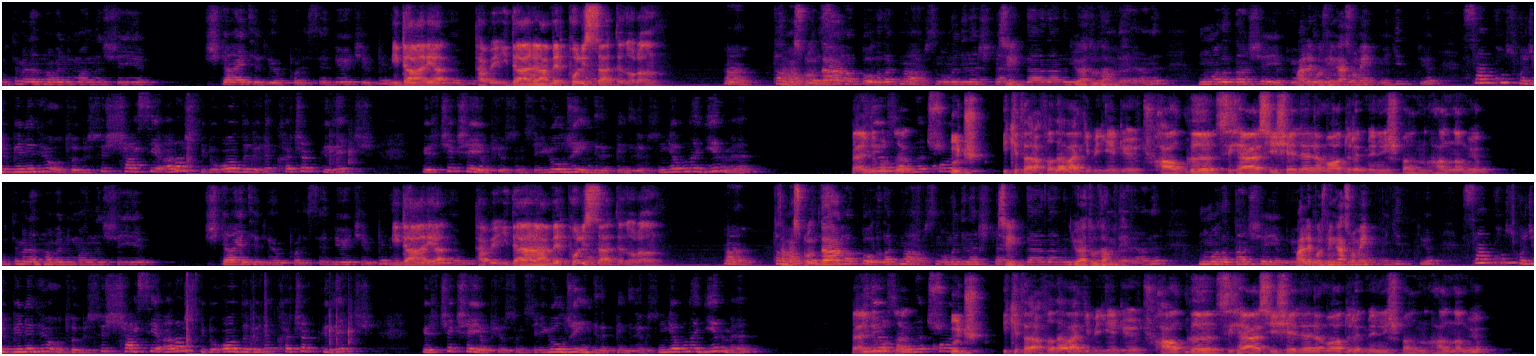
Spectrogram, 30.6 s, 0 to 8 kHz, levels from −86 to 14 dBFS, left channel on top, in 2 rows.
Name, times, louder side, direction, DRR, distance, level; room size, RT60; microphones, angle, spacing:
voice 1, 0.0-1.5 2.0-4.9 5.8-6.0 7.2-11.7 12.0-19.0 19.5-22.8 23.9-24.9 27.1-27.2 30.0-30.1, right 1 dB, 15° right, -1 dB, 0.8 m, -36 dB
voice 2, 3.9-4.4 4.7-6.6 23.8-25.1 25.3-30.1, left 2 dB, 15° left, 2 dB, 0.5 m, -29 dB
sound 1, 5.2-8.5 8.8-8.9 9.1-13.7 14.4-16.1 16.3-16.4 17.2-17.3 17.9-18.1 18.6-18.8, right 6 dB, 55° right, 0.3 m, -32 dB
3.6 x 2.0 x 4.0 m, 0.40 s
head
